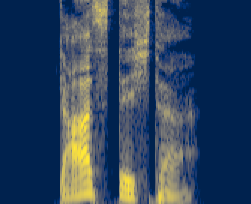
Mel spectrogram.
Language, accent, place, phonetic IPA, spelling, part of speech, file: German, Germany, Berlin, [ˈɡaːsˌdɪçtɐ], gasdichter, adjective, De-gasdichter.ogg
- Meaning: 1. comparative degree of gasdicht 2. inflection of gasdicht: strong/mixed nominative masculine singular 3. inflection of gasdicht: strong genitive/dative feminine singular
